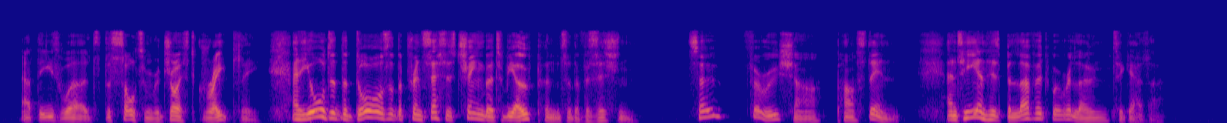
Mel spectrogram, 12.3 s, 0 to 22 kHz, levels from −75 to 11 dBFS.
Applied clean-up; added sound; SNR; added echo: none; none; none; none.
